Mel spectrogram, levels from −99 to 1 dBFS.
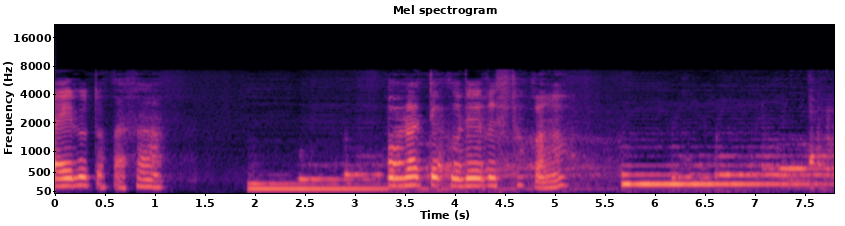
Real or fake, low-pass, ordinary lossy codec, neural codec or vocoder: fake; 7.2 kHz; none; autoencoder, 48 kHz, 32 numbers a frame, DAC-VAE, trained on Japanese speech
